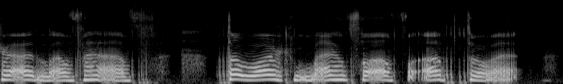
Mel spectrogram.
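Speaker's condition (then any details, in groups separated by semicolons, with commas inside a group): ALS; progressive, motorized wheelchair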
